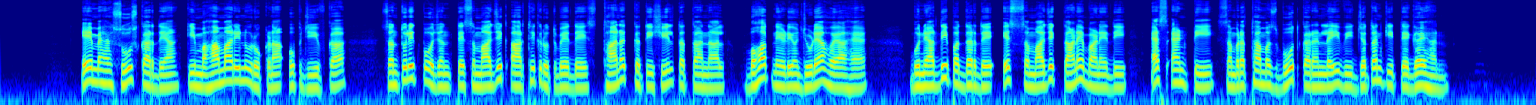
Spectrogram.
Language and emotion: Punjabi, neutral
